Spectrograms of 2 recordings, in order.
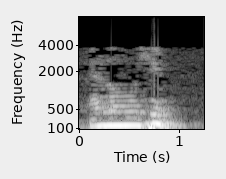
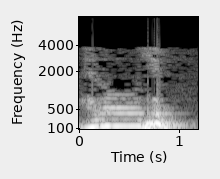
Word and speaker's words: Elohim: Elohim，这有英文发音啊，所以你可以跟着念，叫 Elohim。这是在跟我一起念 Elohim。啊，这个很容易记嘛， Elohim。那英文就是 God，独一的神，啊，独一的神。好，那我们在这边看的时候啊， Elohim 我们又叫做是神，也可以称作是上帝。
